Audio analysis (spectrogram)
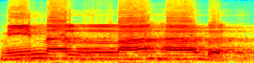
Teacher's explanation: Lamnya nggak boleh lama-lama, hanya lewat.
